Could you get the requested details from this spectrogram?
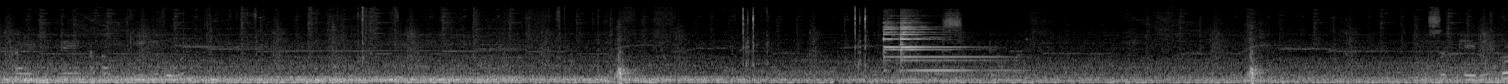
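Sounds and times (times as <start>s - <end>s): low hum: 0.0s - 15.0s
bell-like chime: 8.8s - 10.4s.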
